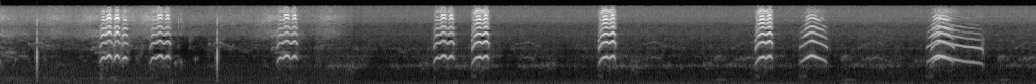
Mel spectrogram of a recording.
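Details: Black-tailed godwit calling in sharp, nasal, arched notes, often paired, spaced every one to two seconds, ending on a longer falling call; a few faint clicks early on.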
